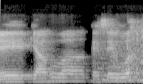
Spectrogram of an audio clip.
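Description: A man singing a line of a Hindi film song into a microphone, holding long steady notes.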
